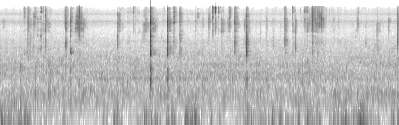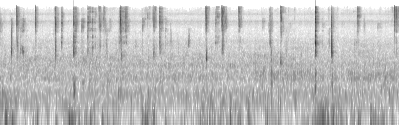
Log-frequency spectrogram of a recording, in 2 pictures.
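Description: A person eating chow mein noodles and fried chicken pakoras: close chewing and biting with wet mouth noises, and many short sharp clicks scattered throughout.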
